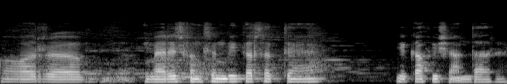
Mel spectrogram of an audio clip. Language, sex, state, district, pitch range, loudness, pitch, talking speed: Hindi, male, Uttar Pradesh, Gorakhpur, 115-130 Hz, -16 LUFS, 125 Hz, 130 wpm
